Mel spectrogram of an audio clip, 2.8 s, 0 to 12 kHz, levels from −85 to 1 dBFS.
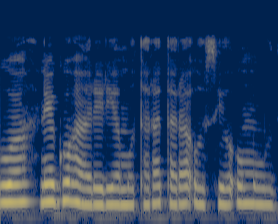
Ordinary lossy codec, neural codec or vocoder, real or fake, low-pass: none; none; real; 7.2 kHz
